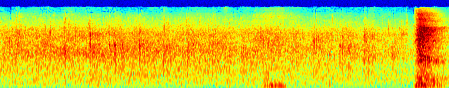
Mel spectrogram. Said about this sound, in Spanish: Dele palmas al Señor, hermano.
